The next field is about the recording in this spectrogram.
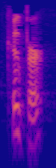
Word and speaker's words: Cowper: We would think that's how you would say it, reading it, C-O-W-P-E-R, but I believe it was said Cooper rather than Cowper.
